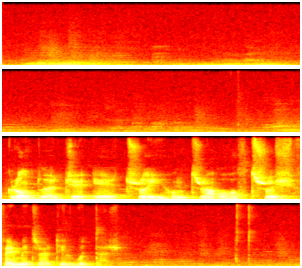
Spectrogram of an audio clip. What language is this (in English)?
Faroese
